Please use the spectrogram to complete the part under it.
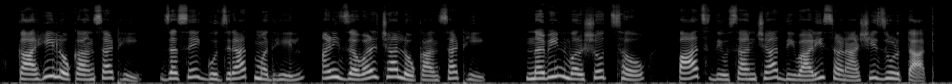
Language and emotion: Marathi, neutral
